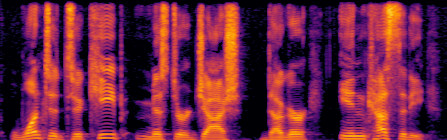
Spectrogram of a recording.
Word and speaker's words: Duggar: Now, Remember Josh Duggar? That's right. Rhymes with hugger.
